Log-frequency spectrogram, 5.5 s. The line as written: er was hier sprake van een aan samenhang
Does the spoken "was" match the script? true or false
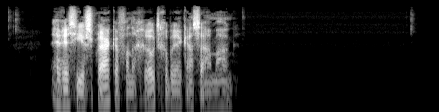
false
